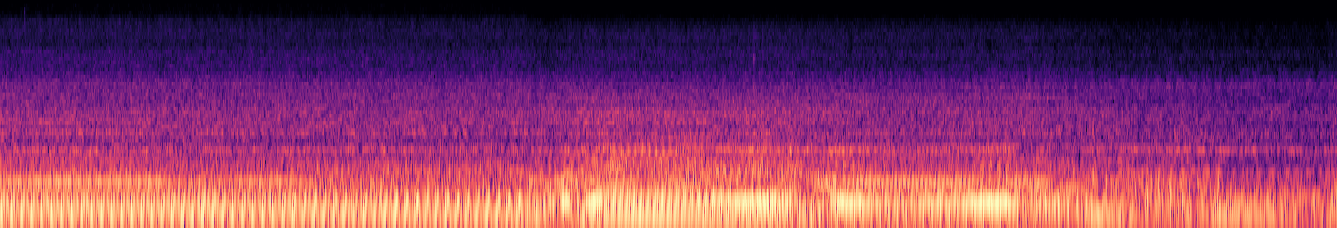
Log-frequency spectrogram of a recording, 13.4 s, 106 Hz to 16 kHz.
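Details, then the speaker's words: W6 Rampage with no misfire code, only a long-standing P0463 fuel level sender code, coil packs and plug wires checked: idle pulses unevenly about three beats a second, lumpy and stumbling; suspected misfire, cause unconfirmed. "car won't start it seems like it's misfiring the only thing is it's not throwing a DTS code that says Pio 300 or anything like that the indicates misfire"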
